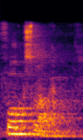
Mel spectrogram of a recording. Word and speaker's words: Volkswagen: Volkswagen. V से लिखते हैं, F से उच्चारण करते हैं.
